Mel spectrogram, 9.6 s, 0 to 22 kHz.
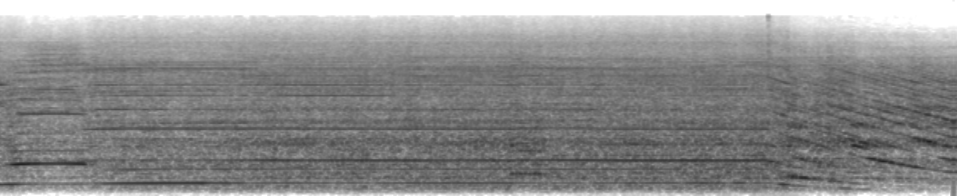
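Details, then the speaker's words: Electrolux Twin Turbo Z522 vacuum, very late model, before refurbishment: high motor whine with a rough, grating, wavering edge; brush roll removed and noise still present, so a worn motor bearing, hoped to be the serviceable top bearing. "There is definitely a dodgy bearing somewhere, and I've had the brush rolled out. When James was here, I lobbed the brush rolled out just to see if I could pinpoint, and it is definitely coming from the motor."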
